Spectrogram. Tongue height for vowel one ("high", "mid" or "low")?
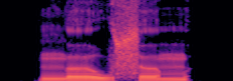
mid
